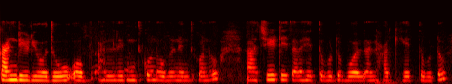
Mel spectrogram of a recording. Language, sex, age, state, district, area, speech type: Kannada, female, 18-30, Karnataka, Mysore, rural, spontaneous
